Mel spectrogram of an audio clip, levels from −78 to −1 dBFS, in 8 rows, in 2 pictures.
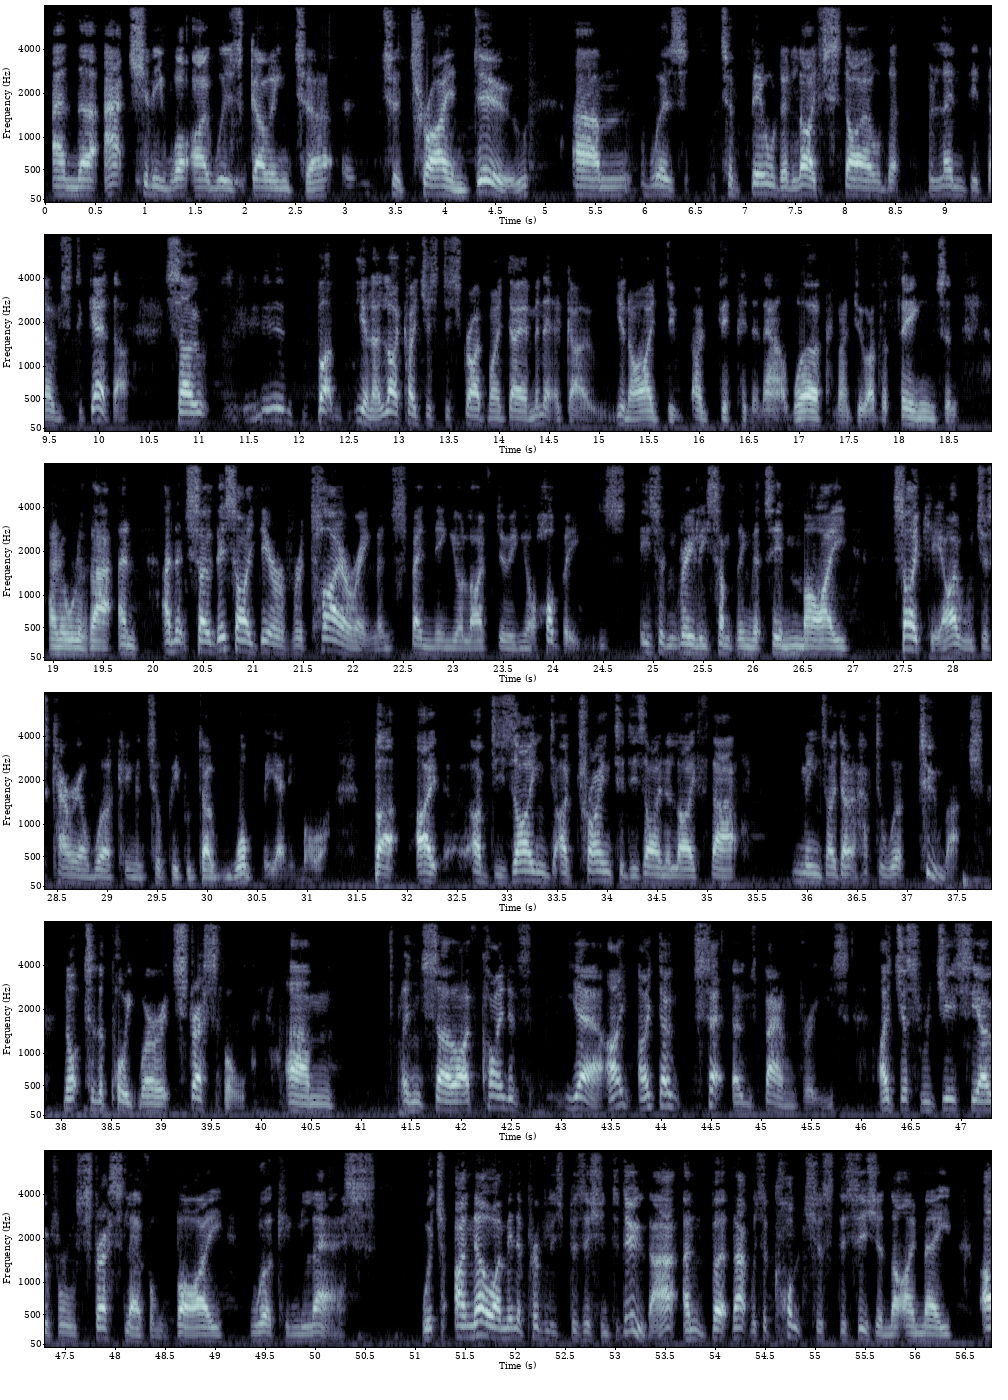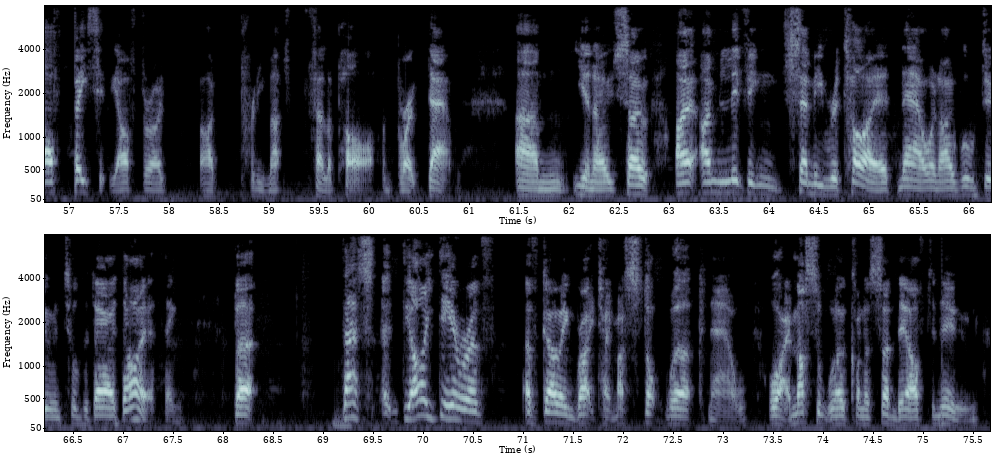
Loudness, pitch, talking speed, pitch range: -23 LUFS, 115 Hz, 170 wpm, 105-130 Hz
